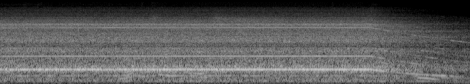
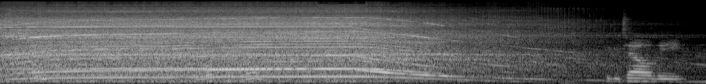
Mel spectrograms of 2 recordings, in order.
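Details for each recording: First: Bissell 3374 Pet Hair Eraser Turbo Lift-Off upright vacuum, plugged in and switched on: steady high motor whine with no brush sound; brush roll not spinning though it turns freely by hand, so the brush itself is not the fault; belt suspected. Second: Bissell 3374 Pet Hair Eraser Turbo Lift-Off vacuum, air-driven pet hair turbo brush on the wand: steady high even whir holding pitch, then winding smoothly down; airflow spins an internal wheel that drives the brush, working normally.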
